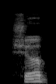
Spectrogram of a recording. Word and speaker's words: Sobha: look at the history and Global footprint of sha and yes it is pronounced Sha Sha was founded in 1976 by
